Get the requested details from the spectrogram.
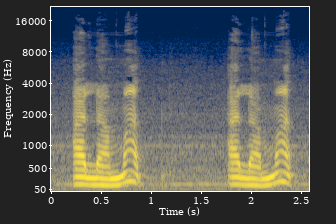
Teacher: First syllable a, second syllable la, third syllable mat. The third syllable has the accent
